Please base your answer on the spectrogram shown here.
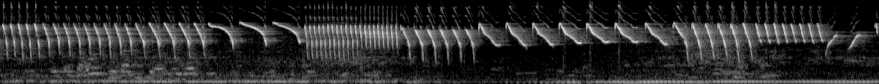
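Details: An old canary sings on a sunny morning, recorded with a cellphone: long rapid trills of downslurred notes, a harsh buzzy burst, more sweeping trills, over a faint low hum.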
